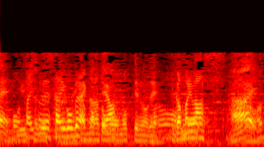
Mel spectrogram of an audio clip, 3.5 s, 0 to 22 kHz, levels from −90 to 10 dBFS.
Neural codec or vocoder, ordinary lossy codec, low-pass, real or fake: none; MP3, 24 kbps; 7.2 kHz; real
